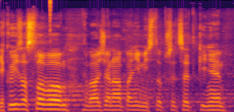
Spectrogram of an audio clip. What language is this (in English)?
Czech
